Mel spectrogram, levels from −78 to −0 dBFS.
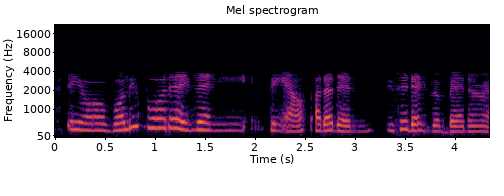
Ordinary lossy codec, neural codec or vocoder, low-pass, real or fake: AAC, 16 kbps; vocoder, 22.05 kHz, 80 mel bands, HiFi-GAN; 7.2 kHz; fake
